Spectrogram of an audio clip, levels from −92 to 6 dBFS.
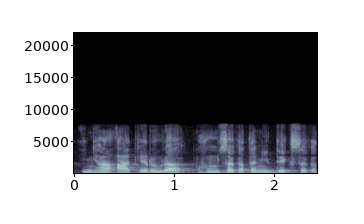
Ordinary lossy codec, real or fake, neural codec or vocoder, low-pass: none; real; none; none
